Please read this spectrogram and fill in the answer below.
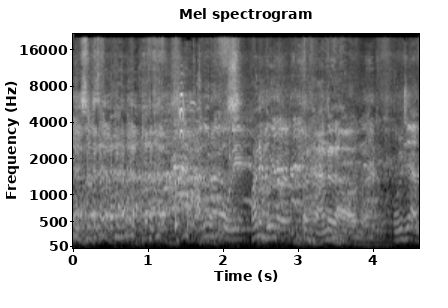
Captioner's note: chuckles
